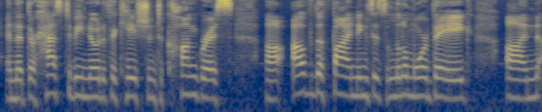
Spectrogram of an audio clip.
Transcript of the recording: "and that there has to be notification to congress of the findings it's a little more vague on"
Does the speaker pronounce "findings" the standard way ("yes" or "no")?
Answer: yes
